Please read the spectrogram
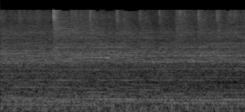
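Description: A heavy metal band playing live, with distorted electric guitars, bass and drums. Cymbals crash and ride along in an even rhythm over the guitars.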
